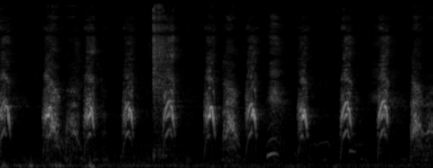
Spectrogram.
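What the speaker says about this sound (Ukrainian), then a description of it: "Ладно, не буду вам довго знімати цей гавкіт." A collie barking repeatedly and steadily, about a dozen sharp barks in even rhythm, close and loud, with a low growl between them.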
